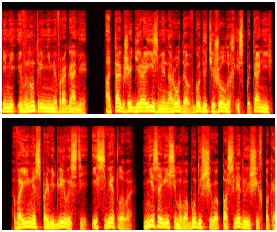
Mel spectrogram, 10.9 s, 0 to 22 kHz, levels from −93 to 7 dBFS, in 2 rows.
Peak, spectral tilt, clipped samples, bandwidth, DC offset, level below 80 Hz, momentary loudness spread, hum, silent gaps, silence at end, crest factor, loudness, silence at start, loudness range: -4 dBFS; -4.5 dB/octave; under 0.1%; 16.5 kHz; under 0.1%; -40 dBFS; 9 LU; none; 1.71-2.03 s, 5.43-5.64 s, 8.14-8.28 s; 0 s; 12 dB; -15 LUFS; 0 s; 1 LU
